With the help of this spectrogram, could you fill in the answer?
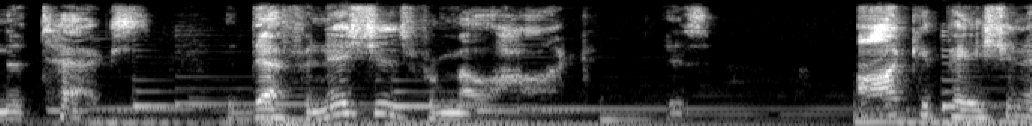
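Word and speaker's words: Melacha (מלאכה): Melacha.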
